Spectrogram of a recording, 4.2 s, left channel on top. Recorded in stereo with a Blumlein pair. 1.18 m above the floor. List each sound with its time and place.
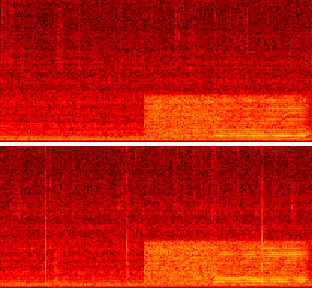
1.9 s a buzzer: 20° right, 1.9 m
